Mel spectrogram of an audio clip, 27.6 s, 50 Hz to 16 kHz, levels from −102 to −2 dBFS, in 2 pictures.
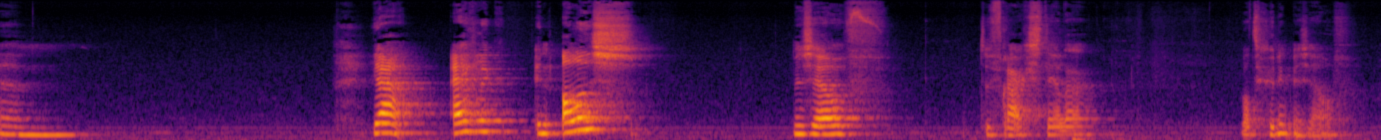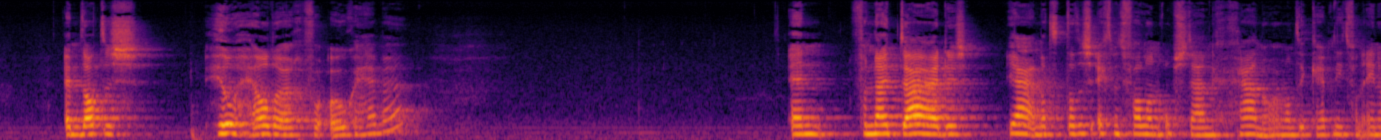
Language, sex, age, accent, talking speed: Dutch, female, 20-39, Dutch, 90 wpm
